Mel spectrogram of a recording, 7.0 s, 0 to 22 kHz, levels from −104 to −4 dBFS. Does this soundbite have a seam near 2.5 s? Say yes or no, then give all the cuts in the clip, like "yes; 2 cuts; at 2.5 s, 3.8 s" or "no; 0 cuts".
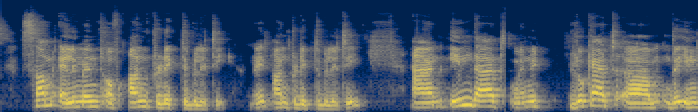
no; 0 cuts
